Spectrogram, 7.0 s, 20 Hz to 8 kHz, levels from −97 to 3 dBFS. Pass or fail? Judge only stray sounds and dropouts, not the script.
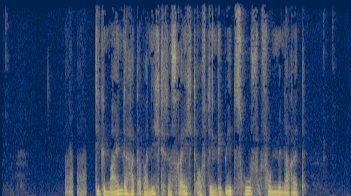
fail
